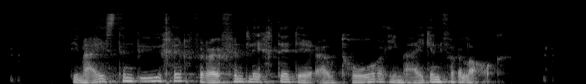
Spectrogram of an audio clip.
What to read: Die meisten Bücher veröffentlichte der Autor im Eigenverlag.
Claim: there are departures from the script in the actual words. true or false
false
